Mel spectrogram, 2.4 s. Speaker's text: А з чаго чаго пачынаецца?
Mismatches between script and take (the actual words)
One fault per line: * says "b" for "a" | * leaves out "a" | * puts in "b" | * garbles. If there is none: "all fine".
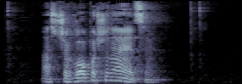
* leaves out "чаго"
